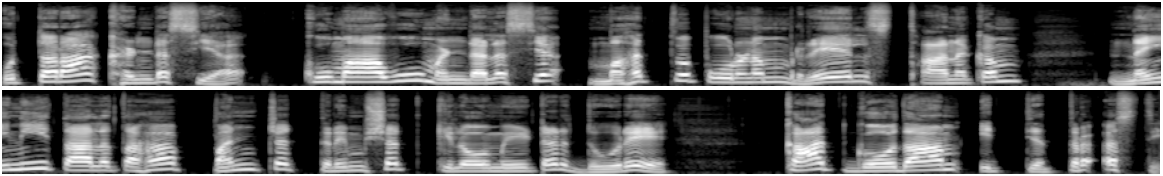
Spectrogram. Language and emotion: Sanskrit, neutral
